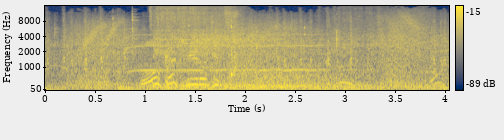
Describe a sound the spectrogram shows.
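A fireball whooshes and roars.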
